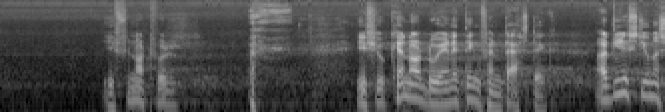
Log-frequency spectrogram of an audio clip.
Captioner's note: laughs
